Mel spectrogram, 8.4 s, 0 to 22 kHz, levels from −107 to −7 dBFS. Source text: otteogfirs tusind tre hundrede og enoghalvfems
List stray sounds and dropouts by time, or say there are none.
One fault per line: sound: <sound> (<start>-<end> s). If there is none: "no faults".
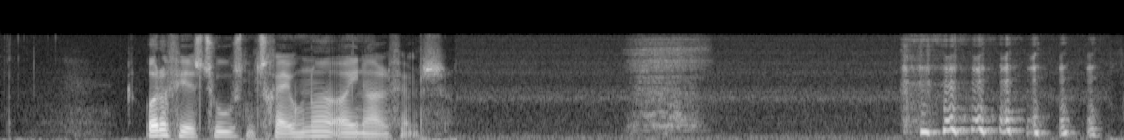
sound: throat clearing (4.7-5.4 s)
sound: laugh (6.7-8.3 s)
